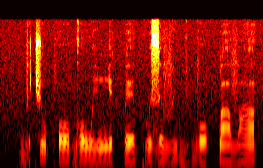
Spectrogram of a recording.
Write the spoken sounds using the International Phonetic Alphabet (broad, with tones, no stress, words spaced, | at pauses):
bɪ˨t͡ʃu˦pʰoː˨ɡo˨˦ wi˨ɲe˦ k͡peː˨kʷi˨zɪ˨ vi˨bu˨boː˨ k͡pa˨va˦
